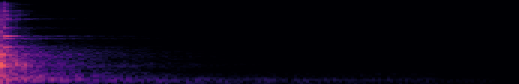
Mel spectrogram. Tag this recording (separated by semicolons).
concrete; strike; impact; stone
